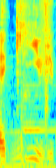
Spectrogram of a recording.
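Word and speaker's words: Kyiv: é vi só que o certo a se pronunciar equiv porque a pronúncia que vive ela é uma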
